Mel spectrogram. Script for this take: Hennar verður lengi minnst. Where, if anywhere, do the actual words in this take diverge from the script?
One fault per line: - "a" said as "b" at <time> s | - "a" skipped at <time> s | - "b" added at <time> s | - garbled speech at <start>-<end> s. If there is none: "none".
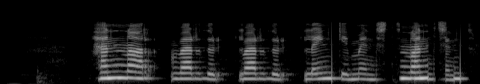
- "verður" added at 2.5 s
- garbled speech at 4.0-4.7 s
